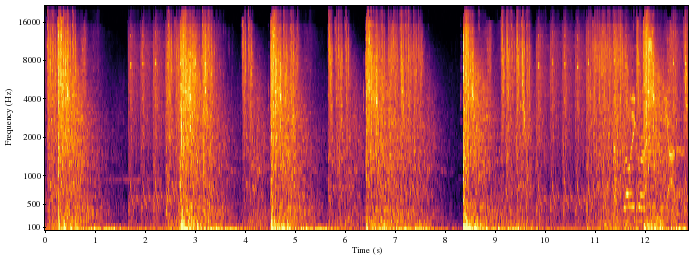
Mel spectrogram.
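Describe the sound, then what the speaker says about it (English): Gunfire during a Mass Effect Legendary Edition firefight: sustained volleys of shots in several loud bursts separated by brief gaps, dense and continuous over the whole stretch. "Kaden, are you being helpful or are you shooting the ceiling?"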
